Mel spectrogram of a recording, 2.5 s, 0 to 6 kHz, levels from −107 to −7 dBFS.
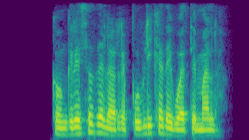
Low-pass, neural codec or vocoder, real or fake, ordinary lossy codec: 5.4 kHz; none; real; AAC, 48 kbps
